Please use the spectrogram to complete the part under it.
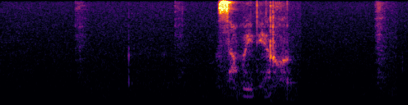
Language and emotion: Russian, neutral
